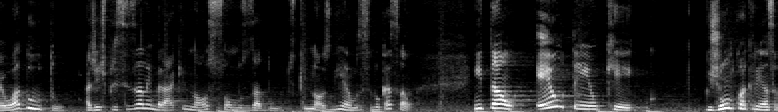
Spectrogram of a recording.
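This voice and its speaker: Animated, fast-talking woman. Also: medium pitch, gravelly, a little hiss or hum. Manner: animated, quick storytelling, acts out quoted dialogue. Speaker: parenting educator, podcast guest. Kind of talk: casual interview chat.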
